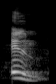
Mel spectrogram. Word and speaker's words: ILM: children for these children when pronounced sounds as ill ill means knowledge ilm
